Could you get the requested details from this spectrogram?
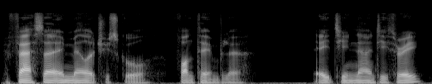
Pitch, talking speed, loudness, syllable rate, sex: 85 Hz, 110 wpm, -23 LUFS, 6.2 syllables/s, male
